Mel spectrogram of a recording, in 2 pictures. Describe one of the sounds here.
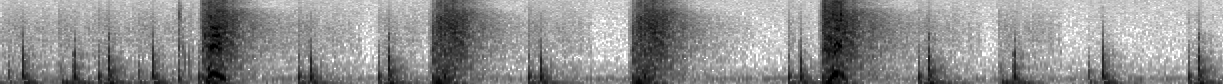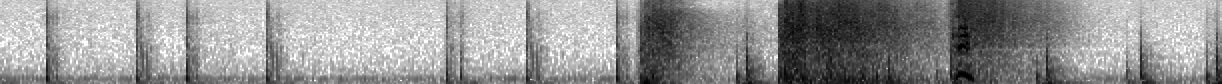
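A weapon swishes through the air in hard swings.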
